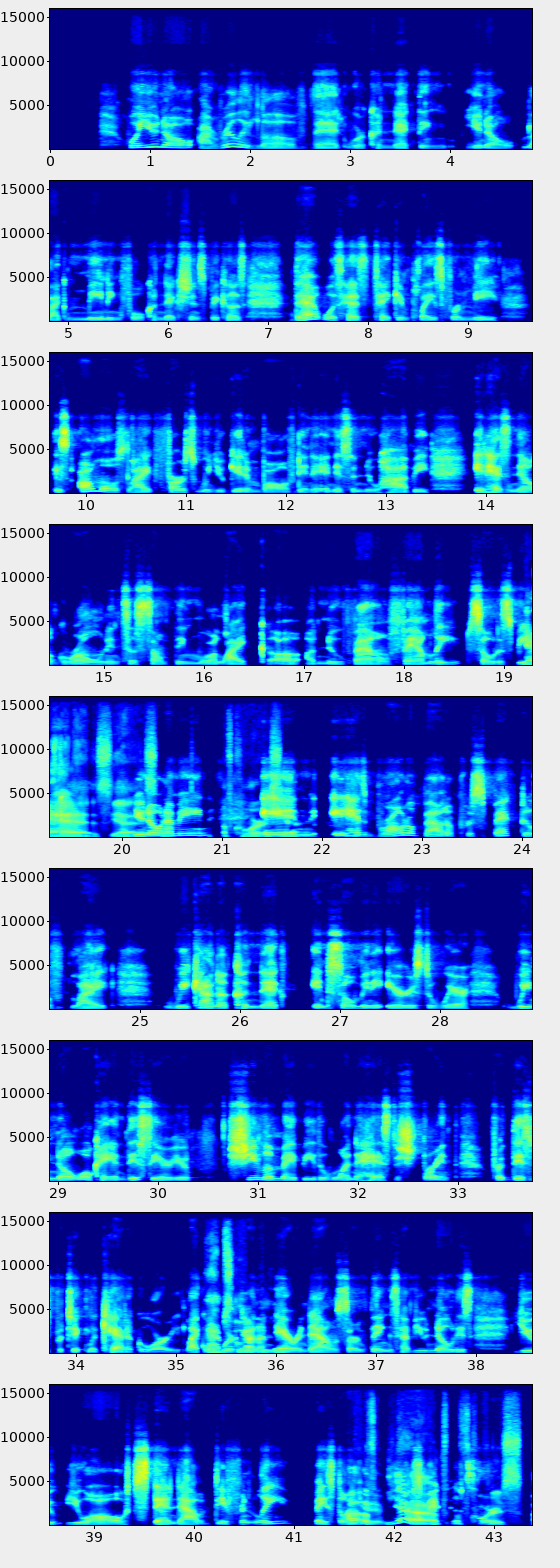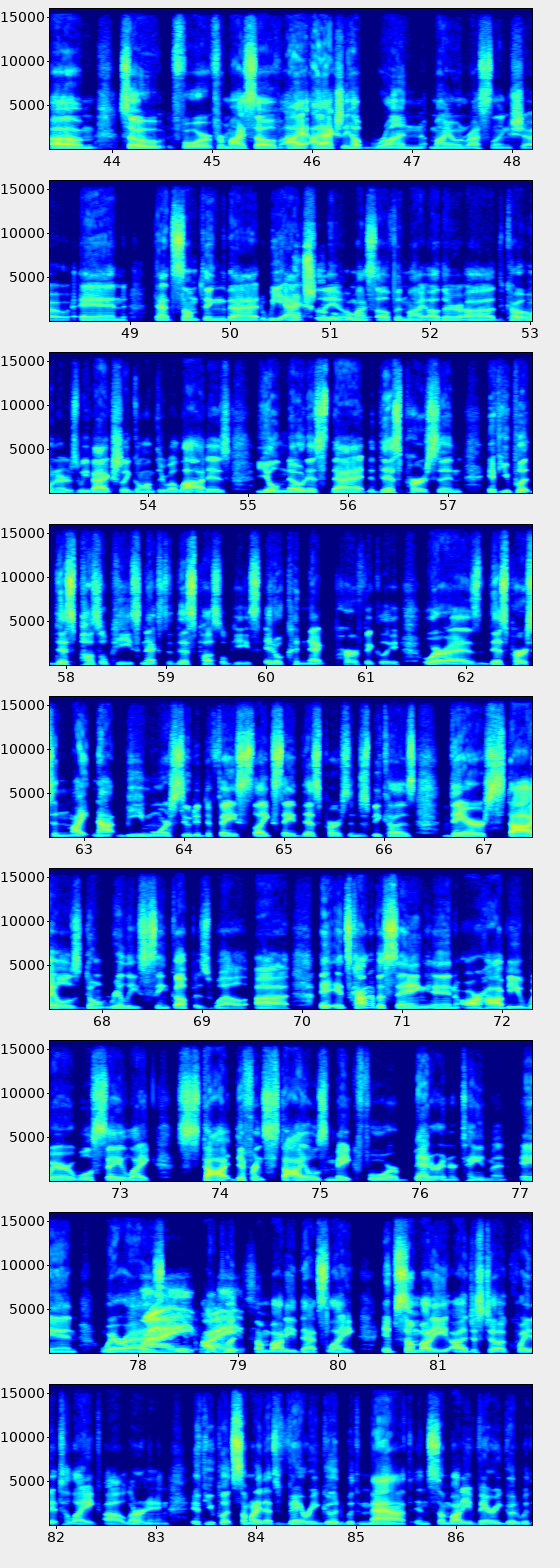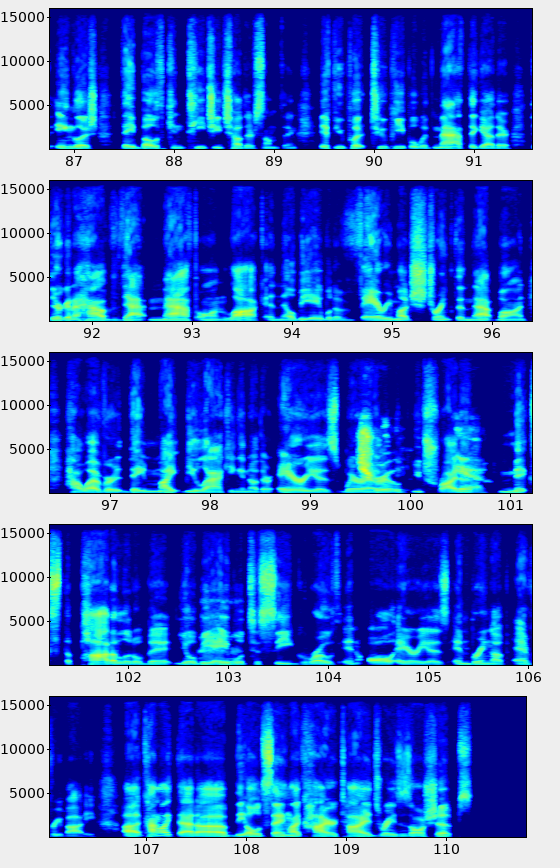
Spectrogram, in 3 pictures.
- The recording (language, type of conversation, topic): English, unstructured, Have you ever found a hobby that connected you with new people?
- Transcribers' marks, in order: tapping; stressed: "very"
